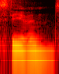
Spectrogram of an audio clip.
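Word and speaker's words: Stephan: My name's Steven, spelled with a PH and an A like Stefan, but it said Steven.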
